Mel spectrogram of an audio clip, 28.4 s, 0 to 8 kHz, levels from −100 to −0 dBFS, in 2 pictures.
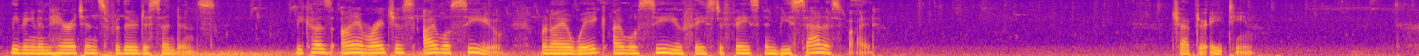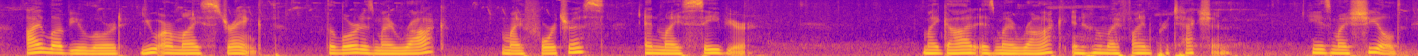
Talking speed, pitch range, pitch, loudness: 130 wpm, 160-185 Hz, 175 Hz, -16 LUFS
